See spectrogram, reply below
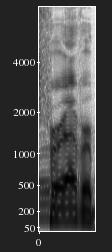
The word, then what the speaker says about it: Forevr: That's spelled F-O-R-E-V-R. Forever. – Right, but it's pronounced Forever Bowl.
